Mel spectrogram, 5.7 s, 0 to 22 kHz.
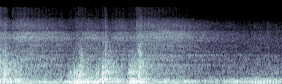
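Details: Nissan SR20DET with stage 3a upgrade, 555 Nismo injectors, Z32 AFM and AVCR boost controller that won't rev past 2,500–3,000 rpm with the MAF plugged or unplugged: idle wanders unevenly, swelling and dipping with dull thumps, never settling.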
